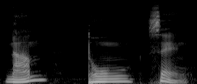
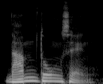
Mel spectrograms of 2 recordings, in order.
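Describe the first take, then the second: First: It is said slowly. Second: It is said faster.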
